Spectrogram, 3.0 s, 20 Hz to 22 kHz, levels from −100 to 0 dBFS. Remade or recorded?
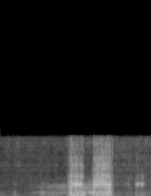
remade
